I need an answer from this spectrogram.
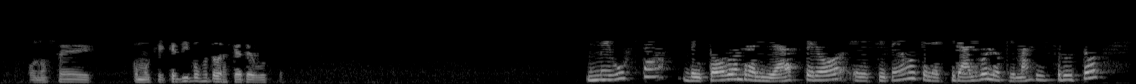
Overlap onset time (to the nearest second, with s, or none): none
